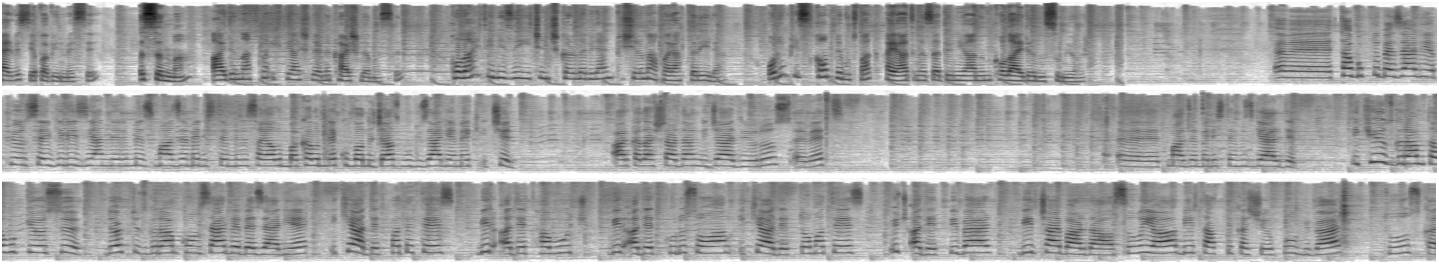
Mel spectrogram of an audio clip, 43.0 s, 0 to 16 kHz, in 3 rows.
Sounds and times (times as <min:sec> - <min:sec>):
Speech: 0:00.0 - 0:10.9, 0:12.7 - 0:19.5, 0:20.5 - 0:22.8, 0:25.4 - 0:27.3, 0:27.9 - 0:43.0
Music: 0:00.0 - 0:43.0.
